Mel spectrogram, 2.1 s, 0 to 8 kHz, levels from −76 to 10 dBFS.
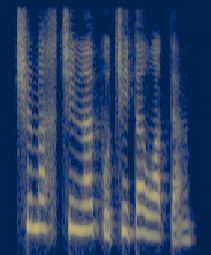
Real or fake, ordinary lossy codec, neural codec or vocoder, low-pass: fake; MP3, 64 kbps; codec, 16 kHz, 0.5 kbps, FunCodec, trained on Chinese and English, 25 frames a second; 7.2 kHz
